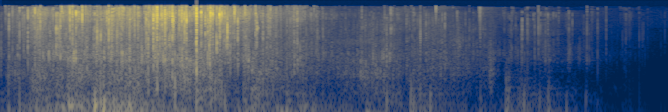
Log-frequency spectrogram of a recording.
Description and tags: You may want to speed it up some depending on how fast this rocks are crumbling!
dirt, crumbling, rocks, falling, stone, stones, rubble, pebbles, avalanche, boulders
